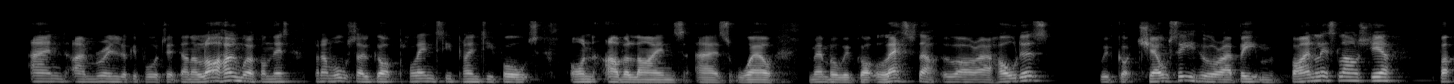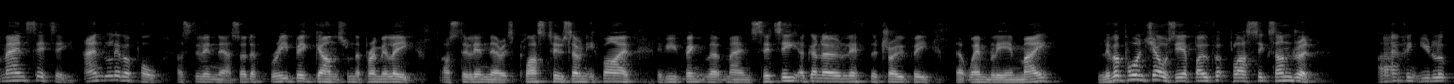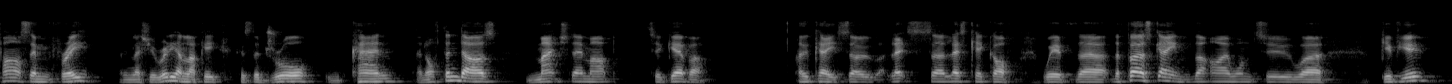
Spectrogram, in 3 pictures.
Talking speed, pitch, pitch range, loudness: 185 wpm, 130 Hz, 115-145 Hz, -30 LUFS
